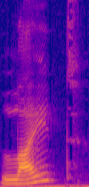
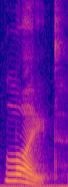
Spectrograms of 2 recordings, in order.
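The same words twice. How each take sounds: First: Said in the usual way. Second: Newfoundland "light" said like loit; Newfoundland accent. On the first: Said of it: "the difference between I". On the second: Shown as a demonstration. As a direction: round the start of "light" to aw. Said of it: "and oi".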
